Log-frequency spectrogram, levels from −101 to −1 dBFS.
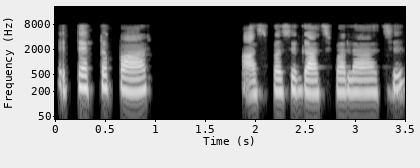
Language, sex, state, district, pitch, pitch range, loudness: Bengali, female, West Bengal, Dakshin Dinajpur, 195 Hz, 190-225 Hz, -20 LUFS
